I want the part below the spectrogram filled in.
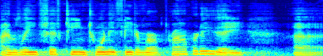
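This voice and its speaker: Somewhat breathy, a man speaks at a medium pitch. His intonation stays fairly even. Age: 60s. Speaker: resident speaking at public hearing. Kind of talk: public comment at city meeting.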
